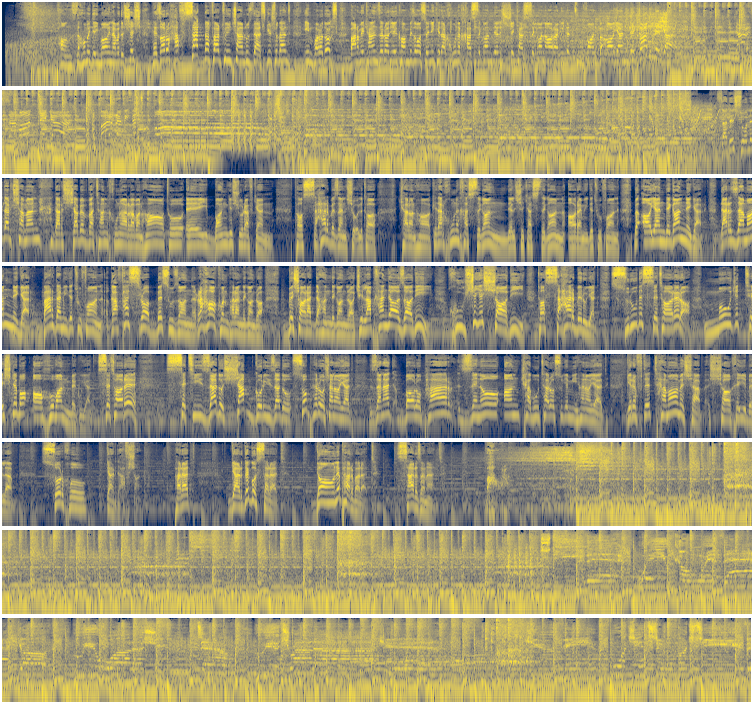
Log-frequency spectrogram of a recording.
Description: پارادوکس با کامبیز حسینی؛ گفت‌وگو با شیرین نشاط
